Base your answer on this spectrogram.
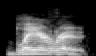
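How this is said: It is squeezed into one word, Baltimore style.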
